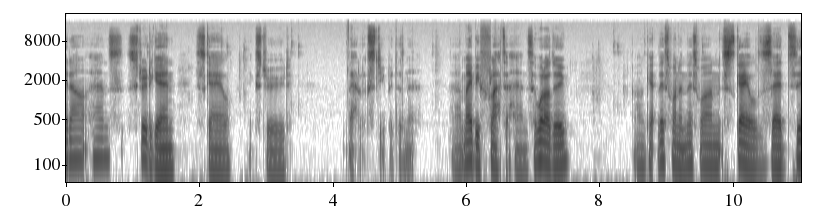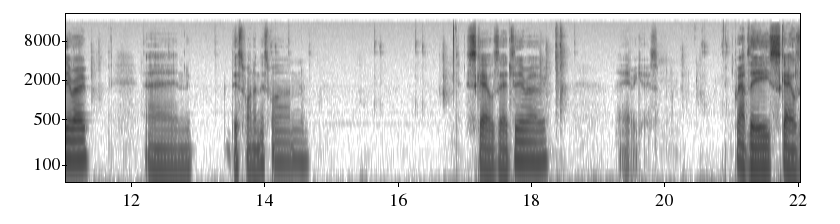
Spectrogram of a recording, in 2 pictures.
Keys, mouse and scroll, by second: 3.4-3.8 scroll down 1, 3.8-7.5 middle drag, 7.5 3, 7.8 click, 8.3 middle click, 9.1 shift+click, 9.9 s, 11.8-13.7 middle drag, 13.7 click, 14.0-15.3 middle drag, 15.3 shift+click, 15.9 shift+click, 16.9 s, 18.3-20.2 middle drag, 20.2-21.4 shift+drag, 21.4 s.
